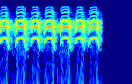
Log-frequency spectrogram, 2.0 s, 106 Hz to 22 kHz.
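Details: Common linnet, 2016: seven ringing, arched notes repeated evenly about every fifth of a second, then silence; high, clear and tonal with no background noise.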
